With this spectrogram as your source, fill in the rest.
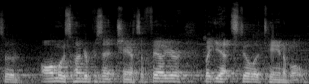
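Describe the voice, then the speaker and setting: An American accent with noticeable background noise and audible room echo. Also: man. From USA. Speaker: startup founder and motivational speaker. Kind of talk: motivational talk. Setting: stage with audience.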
